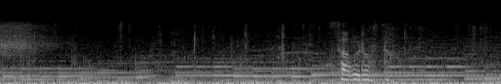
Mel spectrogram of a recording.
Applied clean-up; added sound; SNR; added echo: none; Wind; -1 dB; none.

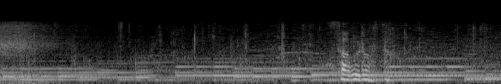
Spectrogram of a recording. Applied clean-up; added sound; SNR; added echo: none; none; none; none.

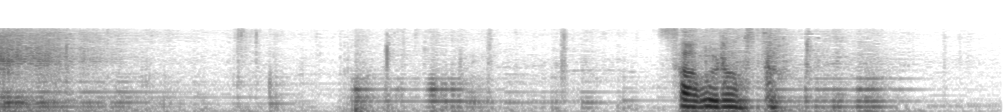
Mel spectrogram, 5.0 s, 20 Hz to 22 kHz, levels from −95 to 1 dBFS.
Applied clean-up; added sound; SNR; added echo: neural mask model RNNoise.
